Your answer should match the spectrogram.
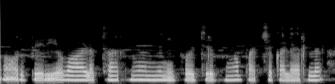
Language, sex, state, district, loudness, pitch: Tamil, female, Tamil Nadu, Namakkal, -15 LUFS, 200 Hz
